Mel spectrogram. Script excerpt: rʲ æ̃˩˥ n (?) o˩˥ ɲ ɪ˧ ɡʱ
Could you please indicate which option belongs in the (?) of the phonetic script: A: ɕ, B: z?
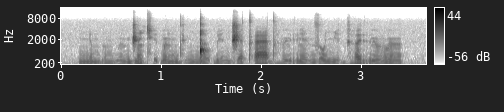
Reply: B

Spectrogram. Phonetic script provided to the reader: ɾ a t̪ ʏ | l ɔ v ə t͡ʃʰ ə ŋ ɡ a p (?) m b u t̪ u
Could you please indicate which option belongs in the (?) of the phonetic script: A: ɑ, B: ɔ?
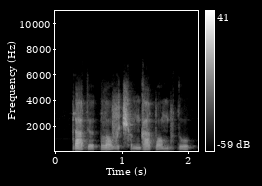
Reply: B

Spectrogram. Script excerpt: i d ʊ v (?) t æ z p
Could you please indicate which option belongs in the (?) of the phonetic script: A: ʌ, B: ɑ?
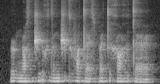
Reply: B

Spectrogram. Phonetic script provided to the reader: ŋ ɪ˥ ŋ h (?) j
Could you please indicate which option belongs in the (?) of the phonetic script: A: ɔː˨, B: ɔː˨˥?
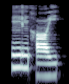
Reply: A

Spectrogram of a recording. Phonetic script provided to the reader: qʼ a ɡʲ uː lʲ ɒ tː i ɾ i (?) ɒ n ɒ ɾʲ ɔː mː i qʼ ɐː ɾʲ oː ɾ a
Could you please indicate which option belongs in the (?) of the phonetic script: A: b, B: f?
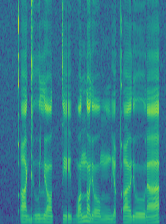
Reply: A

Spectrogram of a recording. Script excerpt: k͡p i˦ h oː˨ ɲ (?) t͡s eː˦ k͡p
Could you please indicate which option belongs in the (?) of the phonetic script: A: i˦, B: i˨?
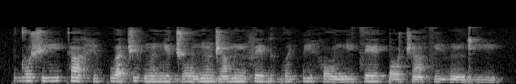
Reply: B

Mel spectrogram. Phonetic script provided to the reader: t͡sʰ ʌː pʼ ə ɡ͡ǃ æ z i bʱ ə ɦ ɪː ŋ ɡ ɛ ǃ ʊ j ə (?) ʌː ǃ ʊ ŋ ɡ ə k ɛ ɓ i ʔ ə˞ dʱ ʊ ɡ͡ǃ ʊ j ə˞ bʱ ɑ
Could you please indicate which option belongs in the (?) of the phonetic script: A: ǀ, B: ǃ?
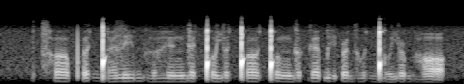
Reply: B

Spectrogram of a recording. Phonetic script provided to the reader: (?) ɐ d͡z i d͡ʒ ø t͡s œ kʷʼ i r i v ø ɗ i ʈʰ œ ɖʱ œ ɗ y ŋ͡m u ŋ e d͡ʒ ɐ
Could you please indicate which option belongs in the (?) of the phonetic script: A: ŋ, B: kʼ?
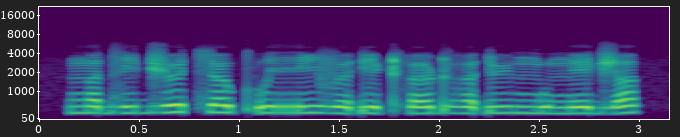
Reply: A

